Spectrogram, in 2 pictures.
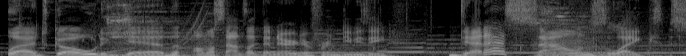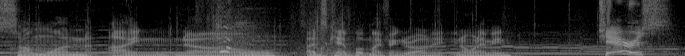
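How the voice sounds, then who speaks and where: A man's voice: on the low side, huge pitch swings, normal speed, music in the background. A man giving casual game reaction commentary as a streamer, slangy and joking.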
